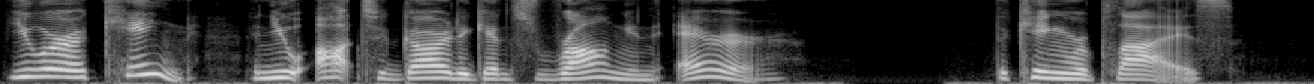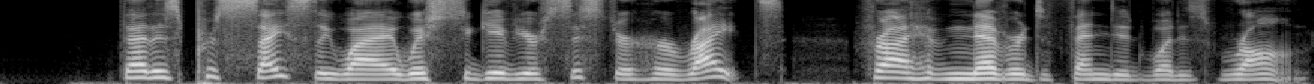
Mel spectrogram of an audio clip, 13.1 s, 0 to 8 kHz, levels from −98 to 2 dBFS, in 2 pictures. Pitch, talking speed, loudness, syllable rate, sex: 200 Hz, 165 wpm, -19 LUFS, 4.5 syllables/s, female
